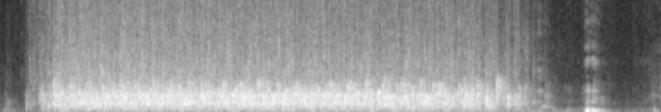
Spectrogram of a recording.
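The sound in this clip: An audience applauds to welcome a speaker to a lecture: loud, steady clapping that holds for about eight seconds, then fades out, followed by one brief thump and quiet.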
